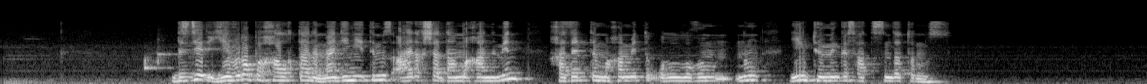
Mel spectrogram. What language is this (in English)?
Kazakh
